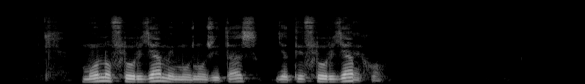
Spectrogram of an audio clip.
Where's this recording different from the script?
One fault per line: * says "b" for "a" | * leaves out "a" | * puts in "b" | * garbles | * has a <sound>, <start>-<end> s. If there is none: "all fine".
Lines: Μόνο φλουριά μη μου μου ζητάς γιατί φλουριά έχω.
all fine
